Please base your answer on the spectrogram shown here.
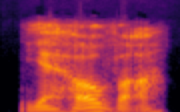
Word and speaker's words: Yehovah: Yehovah, with the stress mark at the end.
